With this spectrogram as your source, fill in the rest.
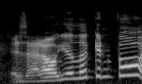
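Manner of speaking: flirtatious teasing, very high and loud. Voicing a character who winks at another character: flirtatious. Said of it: "And she winks at you and then laughs".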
